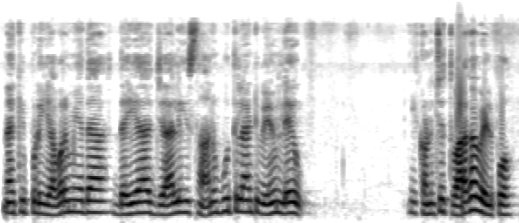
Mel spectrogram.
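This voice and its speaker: A woman's voice: medium pitch, steady tone, fairly quick, dark tone, highs cut off, close to an everyday voice. A woman voicing an anguished, heartbroken man who drinks, in an audio novel, speaking in a pained, brusque way. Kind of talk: audiobook character reading.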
